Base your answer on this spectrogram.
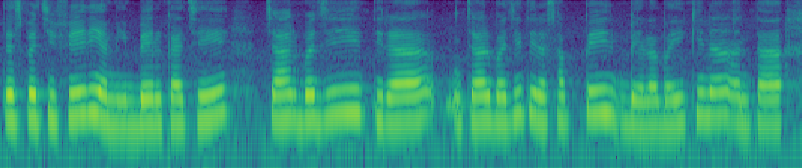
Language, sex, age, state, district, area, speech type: Nepali, female, 18-30, West Bengal, Alipurduar, urban, spontaneous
